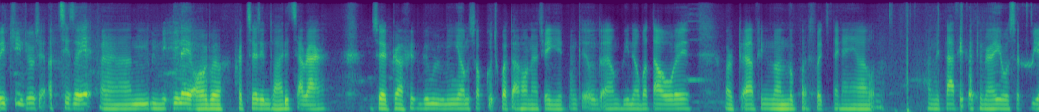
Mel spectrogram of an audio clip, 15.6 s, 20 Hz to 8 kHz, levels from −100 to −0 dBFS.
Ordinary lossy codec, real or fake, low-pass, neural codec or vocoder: none; fake; 7.2 kHz; codec, 16 kHz, 0.5 kbps, X-Codec, HuBERT features, trained on general audio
